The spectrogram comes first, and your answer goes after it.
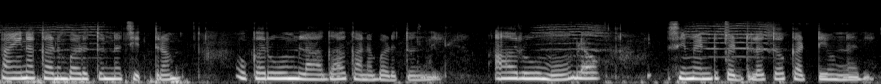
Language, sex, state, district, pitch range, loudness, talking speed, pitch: Telugu, female, Telangana, Mahabubabad, 235-275 Hz, -13 LUFS, 95 wpm, 260 Hz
